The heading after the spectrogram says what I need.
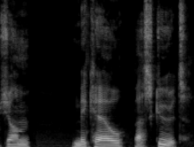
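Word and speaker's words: Jean-Michel Basquiat: see this but there's an artist there called John Mikel basut that's how you say it these jackets go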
